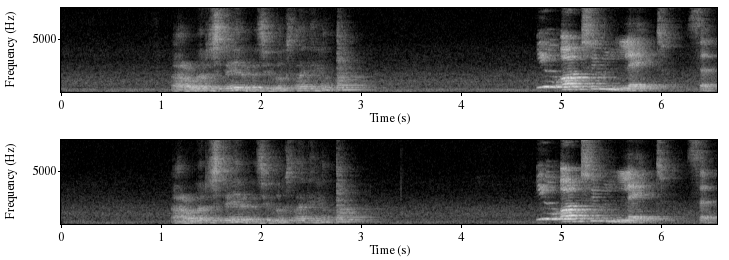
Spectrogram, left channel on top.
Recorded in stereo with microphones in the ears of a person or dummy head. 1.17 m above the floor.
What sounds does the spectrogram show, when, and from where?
1.1 s a man speaking: 50° right (ahead or behind), 1.0 m
2.8 s a snare drum: 65° right (ahead or behind), 0.9 m
4.8 s a woman speaking: 65° right (ahead or behind), 1.2 m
